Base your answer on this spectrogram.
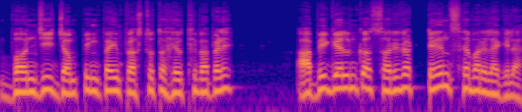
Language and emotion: Odia, fearful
